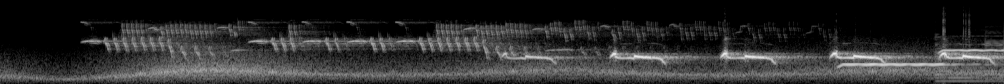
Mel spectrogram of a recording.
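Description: Birds chirping and trilling over a steady rush of waterfall water; from about five seconds in, a whistled note that falls in pitch repeats roughly once a second.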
